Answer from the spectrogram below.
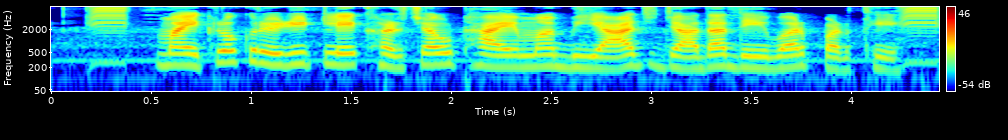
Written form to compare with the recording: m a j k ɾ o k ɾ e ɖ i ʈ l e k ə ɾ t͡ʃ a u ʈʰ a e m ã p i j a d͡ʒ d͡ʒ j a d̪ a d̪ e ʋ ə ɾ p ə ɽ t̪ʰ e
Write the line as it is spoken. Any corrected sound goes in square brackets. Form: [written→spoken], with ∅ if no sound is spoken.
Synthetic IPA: m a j k ɾ o k ɾ e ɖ i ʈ l e [k→kʰ] ə ɾ t͡ʃ a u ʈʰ a e m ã [p→b] i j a d͡ʒ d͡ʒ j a d̪ a d̪ e ʋ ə ɾ p ə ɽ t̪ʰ e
